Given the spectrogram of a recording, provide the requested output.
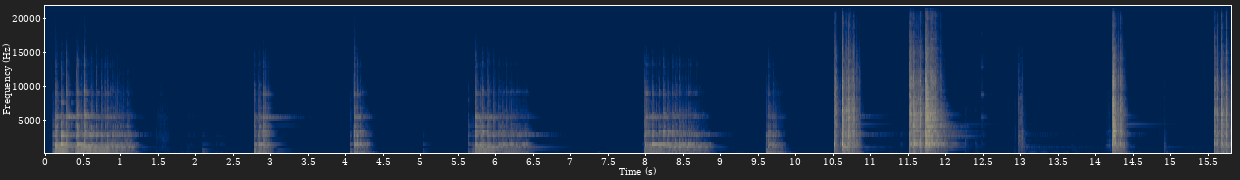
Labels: is the phone ringing?
no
